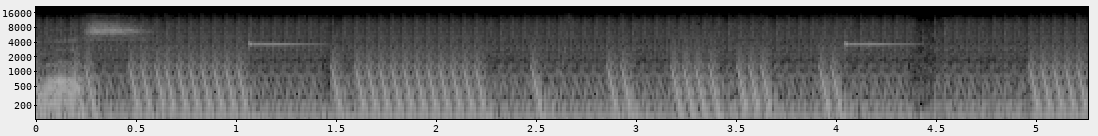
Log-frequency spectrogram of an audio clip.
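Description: A short chime rings out when a target is destroyed.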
